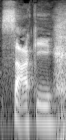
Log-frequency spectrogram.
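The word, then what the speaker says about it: Psaki: cannot pronounce her name it's pronounced sake but i i say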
